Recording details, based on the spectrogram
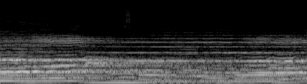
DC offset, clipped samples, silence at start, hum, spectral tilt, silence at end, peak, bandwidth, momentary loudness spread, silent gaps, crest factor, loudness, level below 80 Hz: under 0.1%; under 0.1%; 0 s; none; -8 dB/octave; 0 s; -10 dBFS; 11 kHz; 9 LU; none; 14 dB; -25 LUFS; -44 dBFS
